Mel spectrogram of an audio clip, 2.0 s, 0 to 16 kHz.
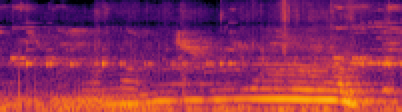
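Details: Holstein Friesian heifer with two teeth, due to calve in about ten days, from a cow giving 22–23 litres of milk: one drawn-out tonal moo, rising slowly, holding, then dropping sharply at the end, over light background noise.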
